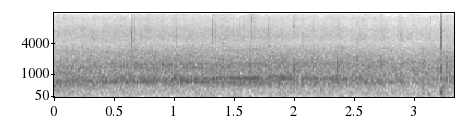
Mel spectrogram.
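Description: Crowd applause at a political rally, a continuous wash of clapping that sounds distant and faint, steady for a few seconds.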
